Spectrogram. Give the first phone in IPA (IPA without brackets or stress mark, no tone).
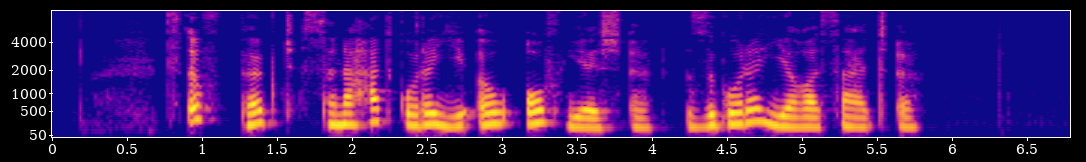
t͡sʼ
